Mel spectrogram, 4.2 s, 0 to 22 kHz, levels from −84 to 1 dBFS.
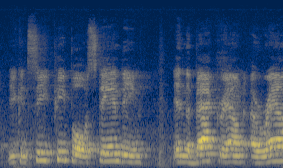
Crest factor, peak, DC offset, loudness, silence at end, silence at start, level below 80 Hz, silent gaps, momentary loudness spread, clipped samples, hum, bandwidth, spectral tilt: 18 dB; -2 dBFS; under 0.1%; -21 LUFS; 0 s; 0.05 s; -62 dBFS; none; 13 LU; under 0.1%; none; 17 kHz; -5 dB/octave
